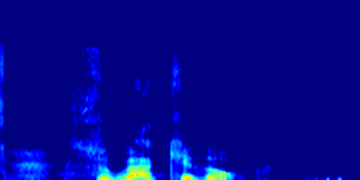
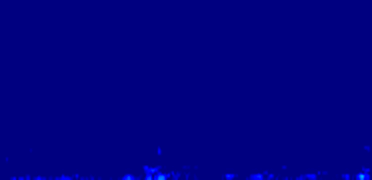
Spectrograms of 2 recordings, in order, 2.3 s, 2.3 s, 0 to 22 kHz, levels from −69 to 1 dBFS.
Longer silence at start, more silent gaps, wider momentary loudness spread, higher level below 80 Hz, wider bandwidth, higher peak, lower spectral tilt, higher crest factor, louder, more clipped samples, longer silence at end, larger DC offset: about the same, 0.1 s vs 0.05 s; neither; first, 20 LU vs 7 LU; first, -78 dBFS vs under -90 dBFS; first, 16 kHz vs 7.4 kHz; first, -14 dBFS vs -44 dBFS; first, -6 dB/octave vs -3 dB/octave; about the same, 20 dB vs 18 dB; first, -31 LUFS vs -63 LUFS; neither; first, 0.8 s vs 0 s; neither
